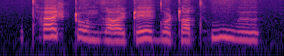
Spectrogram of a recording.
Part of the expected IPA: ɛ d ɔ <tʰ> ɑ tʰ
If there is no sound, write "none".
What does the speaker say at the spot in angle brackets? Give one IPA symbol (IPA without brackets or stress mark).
ʈ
